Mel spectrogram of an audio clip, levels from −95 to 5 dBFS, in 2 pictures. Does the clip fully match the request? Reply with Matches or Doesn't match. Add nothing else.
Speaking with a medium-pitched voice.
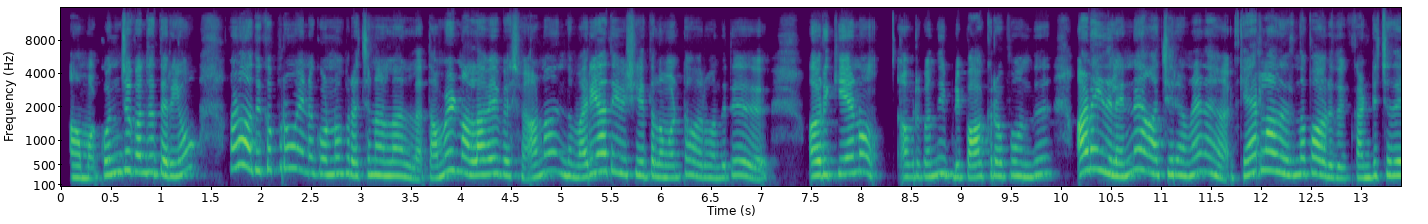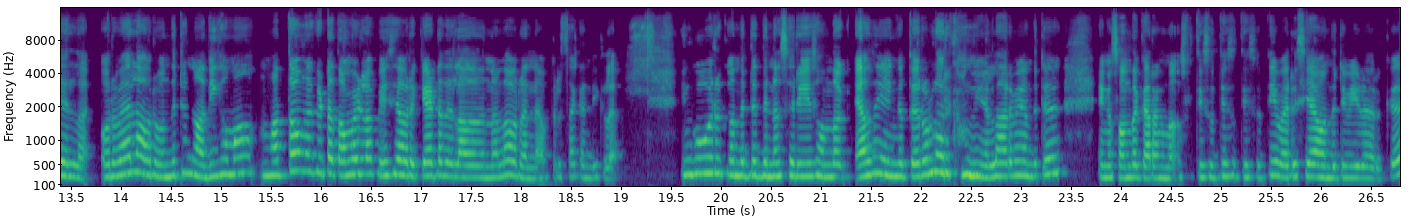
Doesn't match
